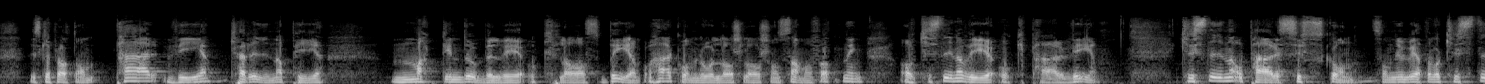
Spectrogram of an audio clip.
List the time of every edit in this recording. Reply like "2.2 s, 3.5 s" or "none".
2.3 s, 6.4 s, 13.7 s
